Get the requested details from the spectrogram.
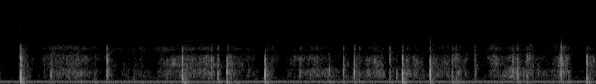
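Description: Both hands scratch and rub a large, puffy down-filled comforter with a shiny green synthetic nylon or polyester shell, bunched up on a bed, using short fingernails and fingertips. The result is a soft, crinkly swishing of the fabric, broken by many quick, sharp scratching ticks, over a steady low hum.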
